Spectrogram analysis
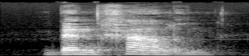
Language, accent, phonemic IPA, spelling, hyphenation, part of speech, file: Dutch, Netherlands, /bɛŋˈɣaːlə(n)/, Bengalen, Ben‧ga‧len, proper noun, Nl-Bengalen.ogg
- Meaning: Bengal (region)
